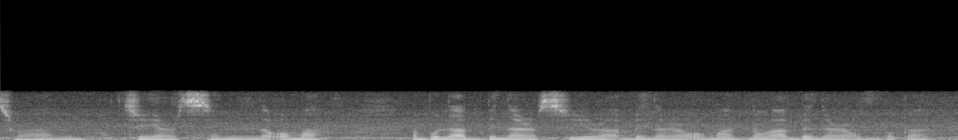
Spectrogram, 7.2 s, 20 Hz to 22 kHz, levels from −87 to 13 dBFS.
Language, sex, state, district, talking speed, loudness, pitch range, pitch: Mizo, female, Mizoram, Aizawl, 185 wpm, -15 LUFS, 170-185 Hz, 180 Hz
